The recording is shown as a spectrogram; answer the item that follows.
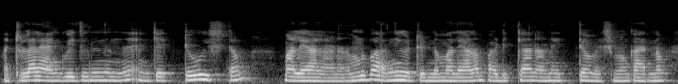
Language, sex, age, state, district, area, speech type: Malayalam, female, 18-30, Kerala, Kannur, rural, spontaneous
